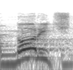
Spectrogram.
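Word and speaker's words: Norwich: am sending you a norch terer rhymes with porridge but it's spelled n o r w i c h usually these dogs are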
